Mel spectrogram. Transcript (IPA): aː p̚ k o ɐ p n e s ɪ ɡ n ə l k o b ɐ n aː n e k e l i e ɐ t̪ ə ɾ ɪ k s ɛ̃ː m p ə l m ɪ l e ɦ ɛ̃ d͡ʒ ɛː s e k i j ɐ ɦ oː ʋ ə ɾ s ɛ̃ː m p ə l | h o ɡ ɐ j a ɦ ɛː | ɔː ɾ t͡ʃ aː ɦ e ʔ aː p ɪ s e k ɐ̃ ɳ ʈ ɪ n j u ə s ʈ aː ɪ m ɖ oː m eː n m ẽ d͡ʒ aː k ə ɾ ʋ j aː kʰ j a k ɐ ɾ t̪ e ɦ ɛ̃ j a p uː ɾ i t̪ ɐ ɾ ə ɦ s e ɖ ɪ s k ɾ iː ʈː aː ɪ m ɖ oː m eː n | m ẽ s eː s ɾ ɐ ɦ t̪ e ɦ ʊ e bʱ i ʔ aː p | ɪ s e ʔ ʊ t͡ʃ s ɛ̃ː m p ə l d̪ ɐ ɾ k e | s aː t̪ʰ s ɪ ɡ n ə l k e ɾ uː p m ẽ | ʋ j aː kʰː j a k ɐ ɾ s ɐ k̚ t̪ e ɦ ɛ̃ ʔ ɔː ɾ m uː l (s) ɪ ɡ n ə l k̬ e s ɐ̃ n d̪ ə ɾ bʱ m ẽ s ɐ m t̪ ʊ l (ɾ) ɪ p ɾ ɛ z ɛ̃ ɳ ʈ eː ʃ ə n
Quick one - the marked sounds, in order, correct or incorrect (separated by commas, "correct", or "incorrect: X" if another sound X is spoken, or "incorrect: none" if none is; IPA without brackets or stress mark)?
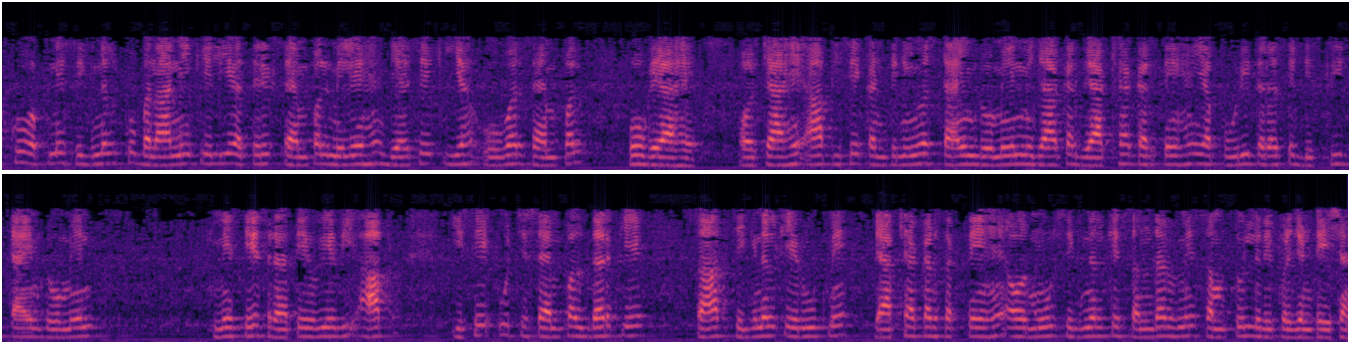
correct, correct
